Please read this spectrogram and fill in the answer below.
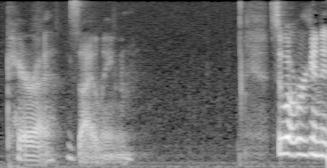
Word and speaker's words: para-xylene: We write just the letter P, but we pronounce it para-xylene.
